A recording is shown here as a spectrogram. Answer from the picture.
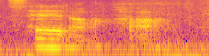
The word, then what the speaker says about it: Sarah Ha: My name is Sarah Ha. – My family would pronounce my name as Sarah Ha.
